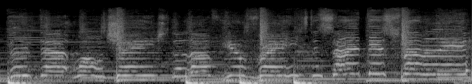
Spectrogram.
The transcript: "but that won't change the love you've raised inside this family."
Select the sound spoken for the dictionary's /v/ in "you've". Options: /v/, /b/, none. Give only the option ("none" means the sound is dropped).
/b/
